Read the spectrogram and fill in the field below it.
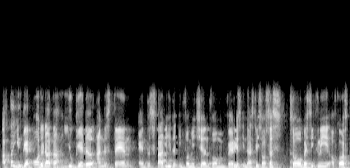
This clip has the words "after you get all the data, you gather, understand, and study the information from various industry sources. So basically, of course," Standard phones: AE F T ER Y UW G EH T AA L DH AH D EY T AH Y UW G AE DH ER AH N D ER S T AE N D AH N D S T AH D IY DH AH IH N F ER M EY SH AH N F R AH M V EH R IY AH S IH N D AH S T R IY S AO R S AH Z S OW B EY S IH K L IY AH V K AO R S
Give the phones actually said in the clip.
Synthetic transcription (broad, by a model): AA F T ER Y UW G EH T AA L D AH D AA T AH Y UW G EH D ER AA N D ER S T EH N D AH N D S T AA D IY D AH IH N F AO M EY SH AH N F R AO M V EH R IY AH S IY N D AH S T R IY S AO S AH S S OW B EY S IH K L IY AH F K AO S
